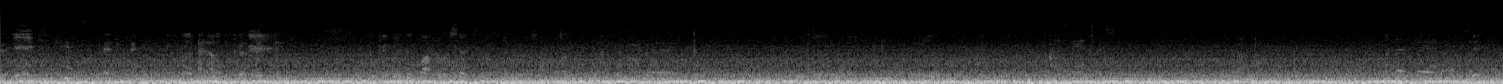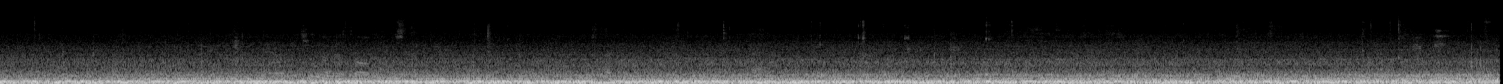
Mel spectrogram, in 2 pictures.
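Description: Steady in-cabin drone of a Bombardier CRJ1000 in the climb after take-off: the rear-mounted turbofan engines and the airflow over the fuselage heard from inside, a constant low rumble.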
